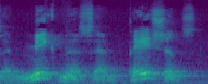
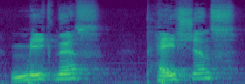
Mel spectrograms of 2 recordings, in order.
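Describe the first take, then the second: First: "meekness" and "patience" dropped low and much softer, slowly falling; softly falling list. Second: Each virtue lifted high with a rising tune; rising list. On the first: Preacher repeating the virtues to the congregation, soft and falling. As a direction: let each word settle gently. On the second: Preacher naming virtues to the congregation, rising and emphatic. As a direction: call out each word like a summons. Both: Acted.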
